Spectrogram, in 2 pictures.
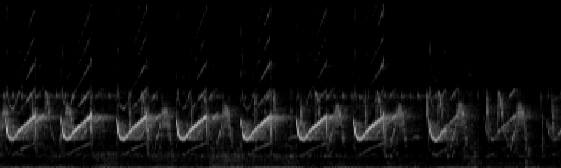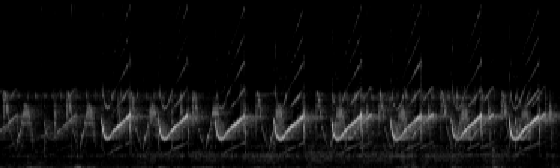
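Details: Hill prinia song meant to stimulate a silent caged bird: long series of bright, swooping upslurred whistles, rapid and regular, a brief softer break midway, over a faint low rumble early on.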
